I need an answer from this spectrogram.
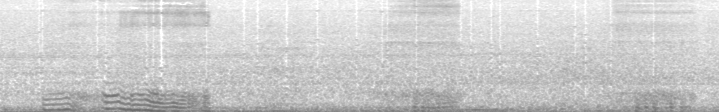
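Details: Snoring from a blue male Somali house cat while asleep: a drawn-out rattling breath with stepped, wavering tone early on, followed by softer, hoarse snores separated by quiet pauses, low hum in the background.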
